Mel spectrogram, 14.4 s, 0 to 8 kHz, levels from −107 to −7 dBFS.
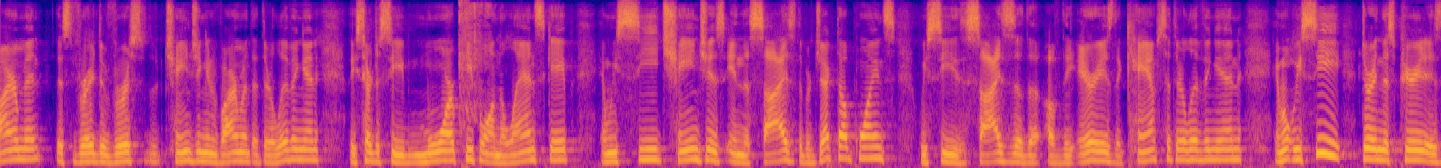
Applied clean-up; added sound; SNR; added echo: neural mask model DeepFilterNet 3.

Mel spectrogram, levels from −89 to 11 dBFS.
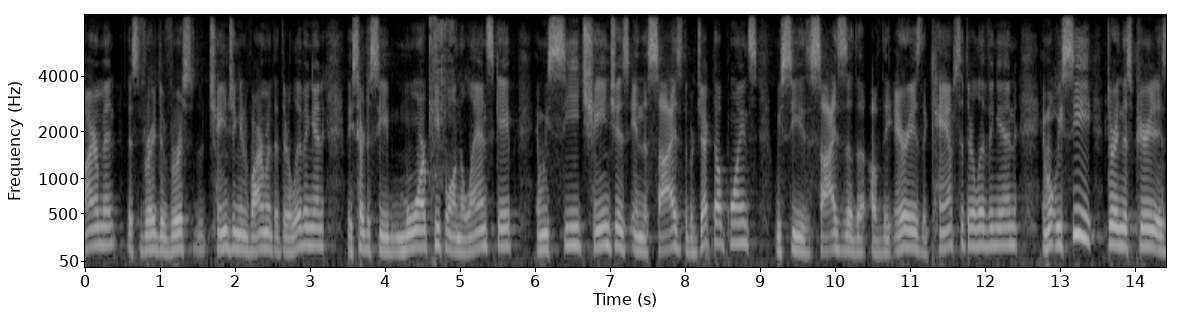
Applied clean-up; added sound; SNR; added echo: neural separator model SepFormer DNS4.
